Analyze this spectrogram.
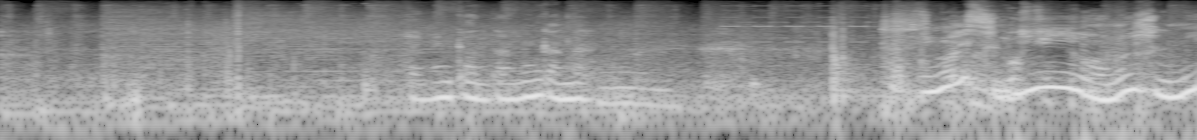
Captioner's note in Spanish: el telefono suena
